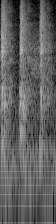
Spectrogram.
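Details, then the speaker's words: Cat with allergies sneezing; sneeze. "and my cat has allergies so you probably hear the poor little guy sneezing you okay little fella"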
